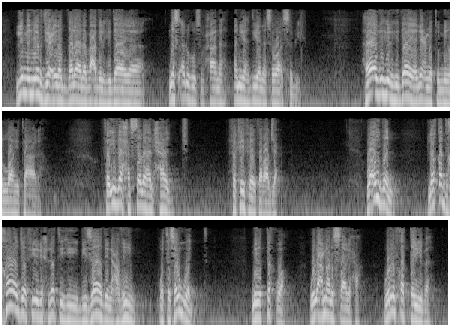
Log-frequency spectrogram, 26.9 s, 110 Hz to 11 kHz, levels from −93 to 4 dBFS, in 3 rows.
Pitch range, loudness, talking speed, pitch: 105-145 Hz, -18 LUFS, 85 wpm, 120 Hz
